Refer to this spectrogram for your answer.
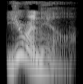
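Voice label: "uranyl", British English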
